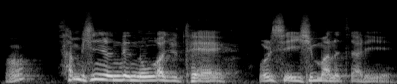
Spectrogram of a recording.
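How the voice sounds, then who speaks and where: A male pastor with a high-sitting, creaky voice preaches slowly and emphatically over lo-fi audio. He breaks in often with rhetorical "eh?" tags and fills the sermon with jokes and anecdotes.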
